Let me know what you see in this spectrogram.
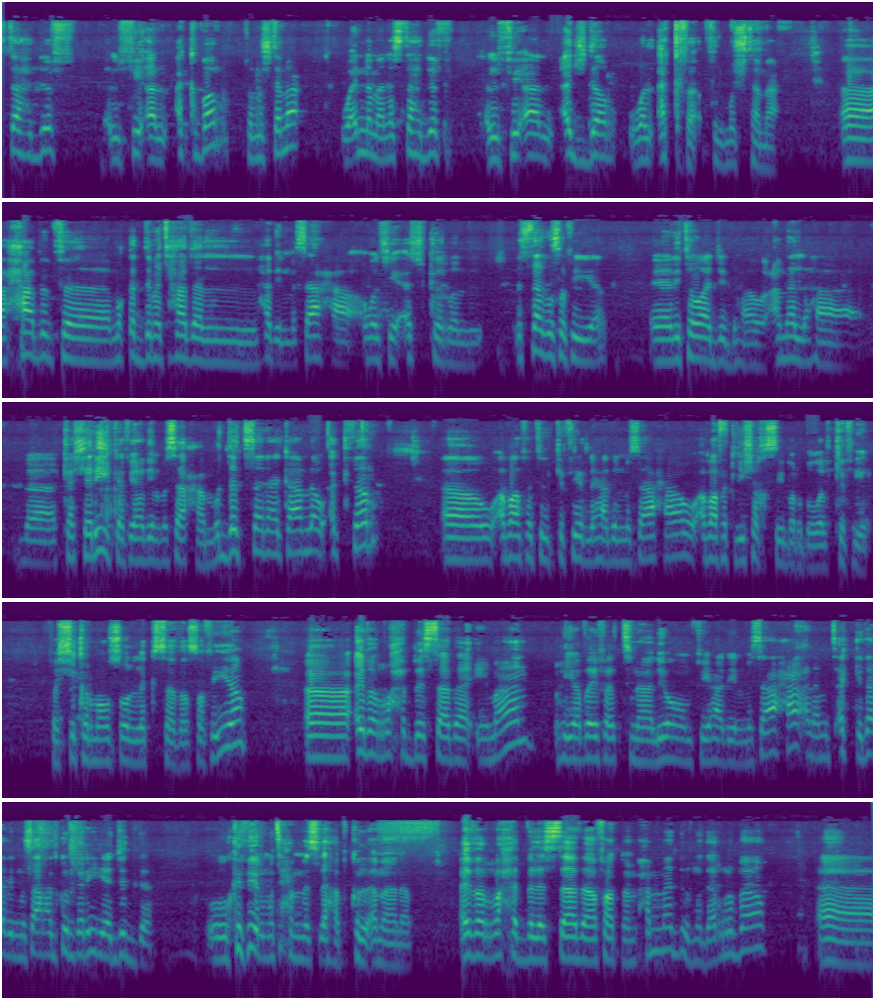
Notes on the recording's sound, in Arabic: تسجيل لمساحة ابن رشد الأسبوعية على منصة تويتر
